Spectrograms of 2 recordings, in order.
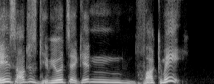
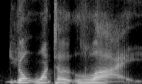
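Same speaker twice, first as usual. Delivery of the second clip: normal talking voice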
